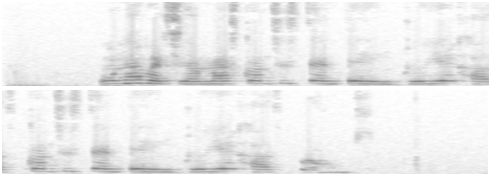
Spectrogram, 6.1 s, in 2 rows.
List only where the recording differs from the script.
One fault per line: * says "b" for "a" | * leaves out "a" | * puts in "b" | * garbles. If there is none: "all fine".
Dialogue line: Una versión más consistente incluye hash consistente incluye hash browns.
all fine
